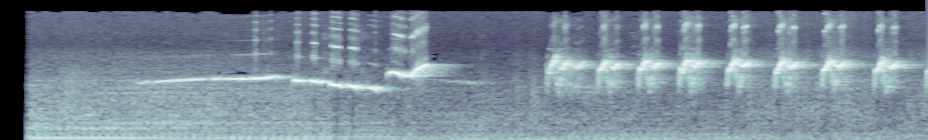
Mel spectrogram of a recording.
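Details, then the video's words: White-rumped shama song used as a lure to prompt other birds to sing: a long clear whistle that slides down, a brief upward flourish, then a rapid run of about ten sharp, evenly repeated high notes. "KICAUAN MURAI BATU merangsang BUNYI jadi NYAUT GACOR NGEPLONG BONGKAR ISIAN ¦ PANCINGAN MURAI"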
